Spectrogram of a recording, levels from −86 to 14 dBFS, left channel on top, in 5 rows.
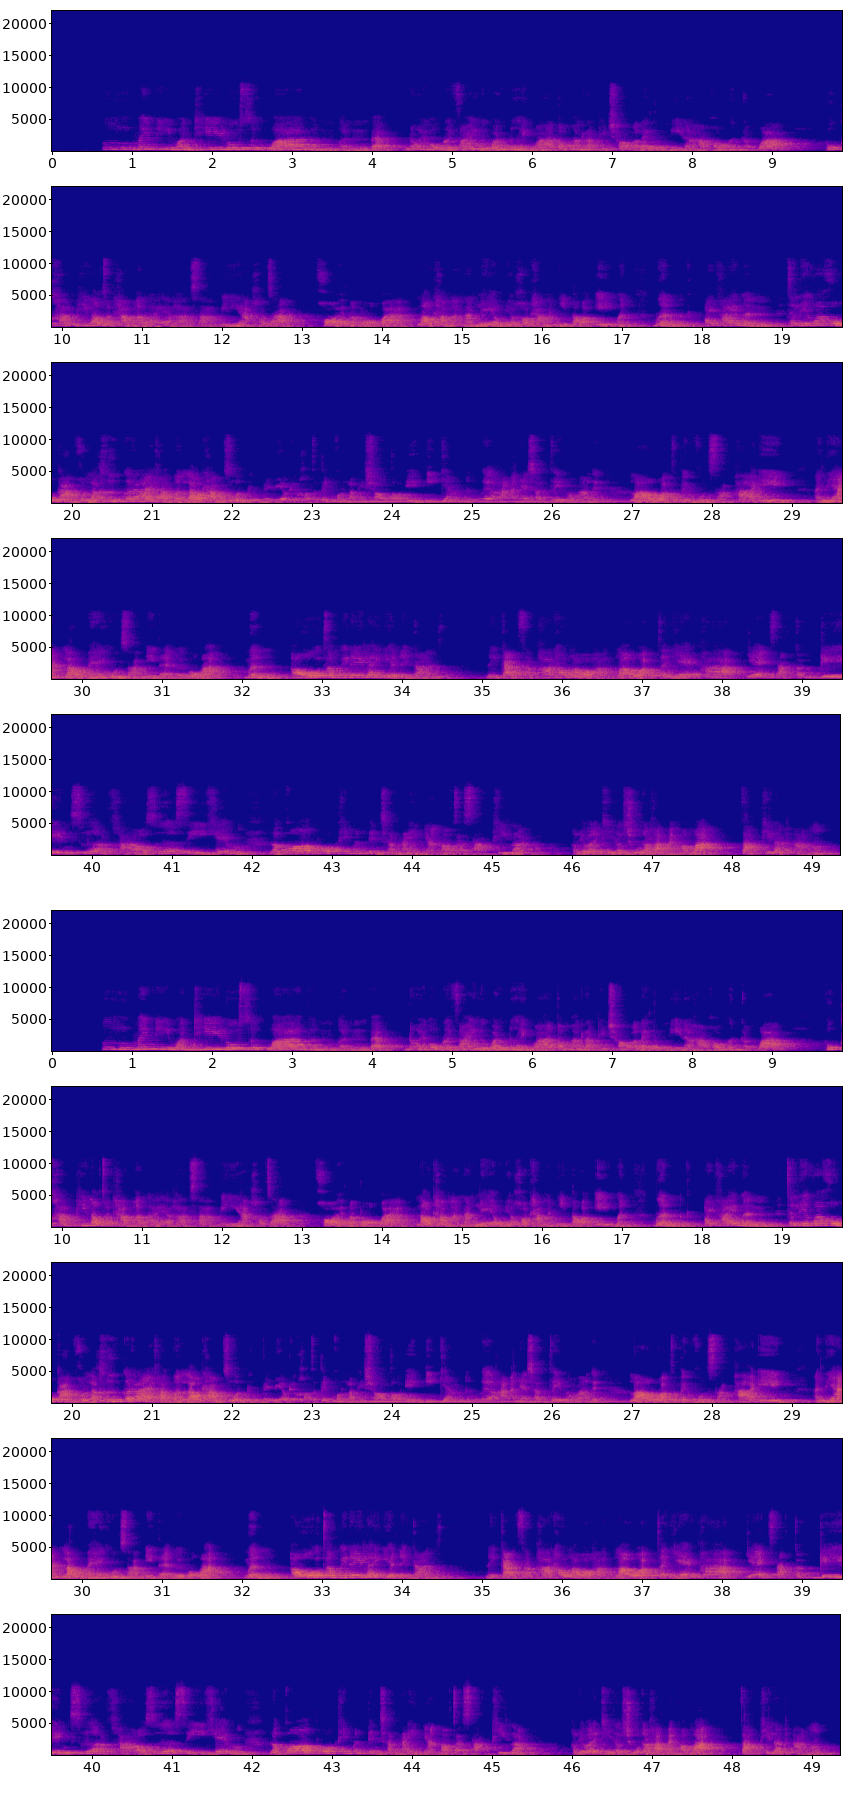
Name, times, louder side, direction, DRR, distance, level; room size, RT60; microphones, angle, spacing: voice 1, 0.6-4.1 4.4-9.1 9.7-12.8 13.2-17.1 17.4-17.8 18.0-18.8 19.1-26.6 27.0-28.9 29.3-31.7 32.0-34.5 35.0-45.4 46.0-47.7 48.1-49.1, right 1 dB, 70° right, -3 dB, 0.7 m, -31 dB
sound 1, 23.2-36.9, right 2 dB, 25° right, 0.8 m, -44 dB
2.6 x 2.3 x 2.2 m, 1.2 s
head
